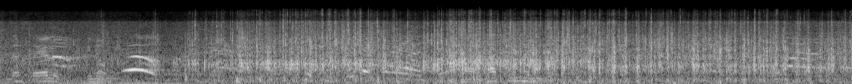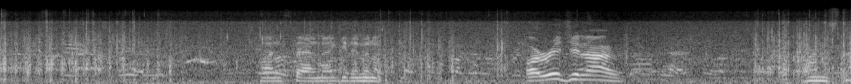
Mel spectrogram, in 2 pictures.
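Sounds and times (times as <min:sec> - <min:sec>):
distant voices talking: 0:00.0 - 0:17.0
river water rushing: 0:00.0 - 0:17.0.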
